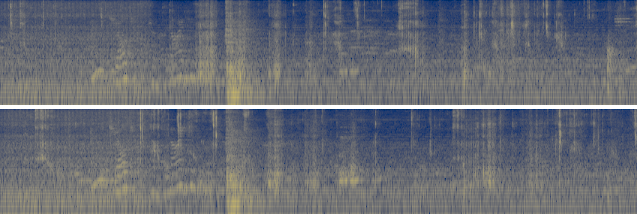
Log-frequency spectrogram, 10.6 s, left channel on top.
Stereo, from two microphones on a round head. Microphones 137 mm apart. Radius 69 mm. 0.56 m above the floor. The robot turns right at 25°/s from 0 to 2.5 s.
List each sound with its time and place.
1.5 s a woman speaking: 50° right (ahead or behind), 4 m; by 3.7 s 25° right (ahead or behind), 4 m
3.8 s a door slam: 60° left (ahead or behind), 6.5 m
